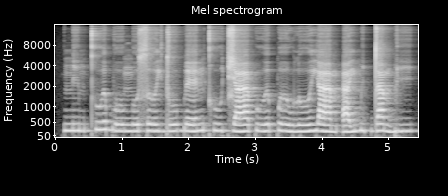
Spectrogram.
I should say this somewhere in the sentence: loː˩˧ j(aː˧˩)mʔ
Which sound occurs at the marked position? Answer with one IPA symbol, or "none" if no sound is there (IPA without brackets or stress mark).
aː˧˩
